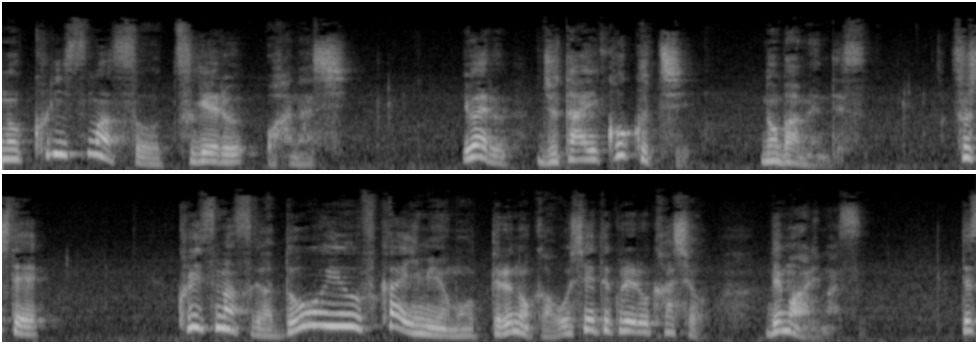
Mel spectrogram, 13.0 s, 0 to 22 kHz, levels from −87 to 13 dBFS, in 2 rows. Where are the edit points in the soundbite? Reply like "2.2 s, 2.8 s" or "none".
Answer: none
